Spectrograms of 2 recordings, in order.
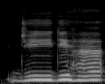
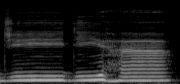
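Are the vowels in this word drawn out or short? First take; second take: short; drawn out. First: The vowels are all said short. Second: The long vowels are drawn out. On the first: The speaker calls it wrong. "коротко, да, тоже не читаем" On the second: The speaker calls it right. "То есть мы здесь тянем"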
